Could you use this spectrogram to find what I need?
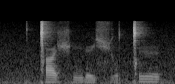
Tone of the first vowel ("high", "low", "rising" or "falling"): low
